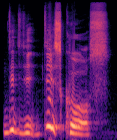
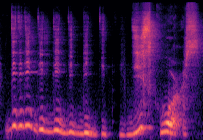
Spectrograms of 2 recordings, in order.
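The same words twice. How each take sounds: First: Slow stuttered jingle, stretched final word. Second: Long run of stutters into a drawn-out name; longer jingle version. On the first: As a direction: stutter in, then hold the name long. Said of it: "la proposition de Mogo". (jingle bégayé, très étiré) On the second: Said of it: "on peut faire une, une version". (version longue du jingle, bégayée) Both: Shown as a demonstration.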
